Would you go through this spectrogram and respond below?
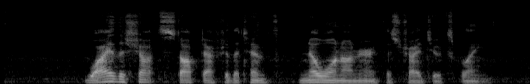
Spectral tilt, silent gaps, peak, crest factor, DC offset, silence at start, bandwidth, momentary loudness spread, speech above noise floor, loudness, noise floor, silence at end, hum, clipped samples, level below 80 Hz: -5 dB/octave; none; -12 dBFS; 22 dB; under 0.1%; 0.85 s; 15 kHz; 12 LU; 31 dB; -33 LUFS; -64 dBFS; 0.4 s; none; under 0.1%; -58 dBFS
